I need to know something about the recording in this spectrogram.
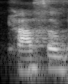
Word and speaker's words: Casa: here with me today the woman behind Kasa Kasa yeah that's how pronounce it I get it on try uh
